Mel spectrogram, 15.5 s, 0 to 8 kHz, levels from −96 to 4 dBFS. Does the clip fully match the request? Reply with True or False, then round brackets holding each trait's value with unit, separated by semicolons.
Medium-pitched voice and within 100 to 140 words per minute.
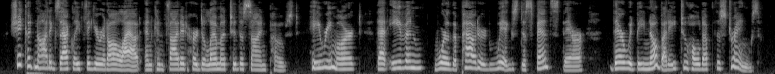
False (215 Hz; 135 wpm)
